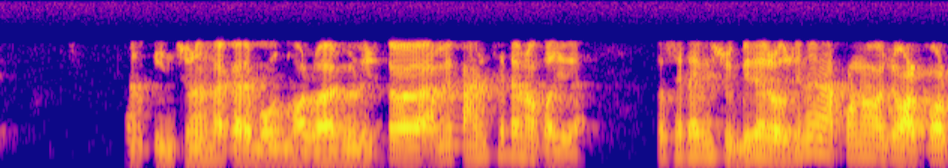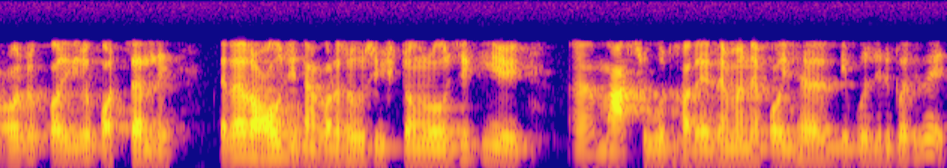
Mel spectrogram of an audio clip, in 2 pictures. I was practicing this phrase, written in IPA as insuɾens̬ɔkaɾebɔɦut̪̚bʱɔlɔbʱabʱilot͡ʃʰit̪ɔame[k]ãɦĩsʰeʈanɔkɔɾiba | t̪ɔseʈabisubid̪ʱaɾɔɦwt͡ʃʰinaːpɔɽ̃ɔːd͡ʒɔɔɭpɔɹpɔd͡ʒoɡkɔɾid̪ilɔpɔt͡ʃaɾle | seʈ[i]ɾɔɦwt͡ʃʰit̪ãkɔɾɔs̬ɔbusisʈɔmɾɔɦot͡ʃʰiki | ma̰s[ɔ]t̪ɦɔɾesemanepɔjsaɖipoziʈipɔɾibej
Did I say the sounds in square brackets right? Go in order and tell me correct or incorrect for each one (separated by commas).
correct, incorrect, incorrect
